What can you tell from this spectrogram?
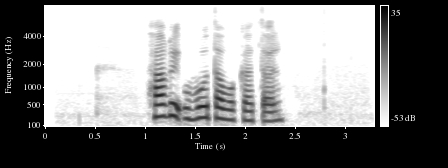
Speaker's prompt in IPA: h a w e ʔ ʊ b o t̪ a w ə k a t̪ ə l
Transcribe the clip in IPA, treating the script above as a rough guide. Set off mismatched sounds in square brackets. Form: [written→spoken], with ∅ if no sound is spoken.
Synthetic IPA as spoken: h a [w→ɣ] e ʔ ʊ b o t̪ a w ə k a t̪ ə l

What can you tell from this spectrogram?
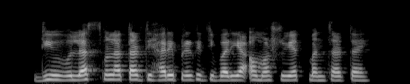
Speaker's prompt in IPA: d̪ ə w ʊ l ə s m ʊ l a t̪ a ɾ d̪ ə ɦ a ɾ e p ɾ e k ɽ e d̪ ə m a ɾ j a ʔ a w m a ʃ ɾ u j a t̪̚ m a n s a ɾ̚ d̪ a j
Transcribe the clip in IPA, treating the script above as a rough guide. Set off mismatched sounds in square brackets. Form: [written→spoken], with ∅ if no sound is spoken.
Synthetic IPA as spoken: d̪ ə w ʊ l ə s m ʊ l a t̪ a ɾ d̪ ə ɦ a ɾ e p ɾ e k ɽ e d̪ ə [m→b] a ɾ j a ʔ a w m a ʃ ɾ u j a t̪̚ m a n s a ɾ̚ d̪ a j

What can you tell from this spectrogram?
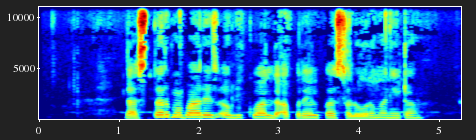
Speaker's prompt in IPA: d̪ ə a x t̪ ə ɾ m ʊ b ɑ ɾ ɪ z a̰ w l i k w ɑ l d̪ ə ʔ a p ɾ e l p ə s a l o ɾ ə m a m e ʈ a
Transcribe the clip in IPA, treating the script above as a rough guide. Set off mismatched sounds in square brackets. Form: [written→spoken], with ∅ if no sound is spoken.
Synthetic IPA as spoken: d̪ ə a [x→s] t̪ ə ɾ m ʊ b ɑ ɾ ɪ z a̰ w l i k w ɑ l d̪ ə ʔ a p ɾ e l p ə s a l o ɾ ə m a [m→n] e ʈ a

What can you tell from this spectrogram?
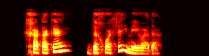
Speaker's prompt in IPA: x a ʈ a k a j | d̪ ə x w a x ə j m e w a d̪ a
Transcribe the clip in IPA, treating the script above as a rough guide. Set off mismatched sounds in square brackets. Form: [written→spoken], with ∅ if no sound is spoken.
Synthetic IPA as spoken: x a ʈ a k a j | d̪ ə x w a x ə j m e w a d̪ a

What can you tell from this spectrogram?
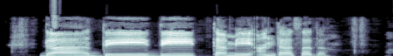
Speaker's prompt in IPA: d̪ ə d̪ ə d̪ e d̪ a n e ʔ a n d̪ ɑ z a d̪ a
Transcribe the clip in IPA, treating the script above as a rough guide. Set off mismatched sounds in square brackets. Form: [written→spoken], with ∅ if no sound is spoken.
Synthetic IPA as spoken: d̪ [ə→ɑ] d̪ ə d̪ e [d̪→t̪] a [n→m] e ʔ a n d̪ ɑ z a d̪ a

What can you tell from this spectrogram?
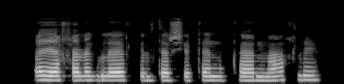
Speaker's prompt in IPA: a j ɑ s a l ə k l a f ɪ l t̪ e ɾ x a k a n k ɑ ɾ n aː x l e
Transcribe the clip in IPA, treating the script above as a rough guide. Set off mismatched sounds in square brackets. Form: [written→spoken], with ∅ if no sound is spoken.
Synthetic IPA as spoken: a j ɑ [s→x] a l ə k l a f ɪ l t̪ [e→a] ɾ [x→ʃ] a k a n k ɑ ɾ n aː x l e

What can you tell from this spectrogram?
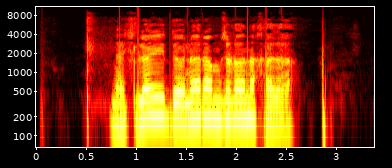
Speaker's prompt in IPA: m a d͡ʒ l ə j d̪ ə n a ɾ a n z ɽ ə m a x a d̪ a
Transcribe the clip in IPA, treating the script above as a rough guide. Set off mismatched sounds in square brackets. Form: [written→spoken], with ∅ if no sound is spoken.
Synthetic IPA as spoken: [m→n] a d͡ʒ l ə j d̪ ə n a ɾ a [n→m] z ɽ ə [m→n] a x a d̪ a

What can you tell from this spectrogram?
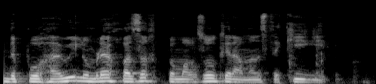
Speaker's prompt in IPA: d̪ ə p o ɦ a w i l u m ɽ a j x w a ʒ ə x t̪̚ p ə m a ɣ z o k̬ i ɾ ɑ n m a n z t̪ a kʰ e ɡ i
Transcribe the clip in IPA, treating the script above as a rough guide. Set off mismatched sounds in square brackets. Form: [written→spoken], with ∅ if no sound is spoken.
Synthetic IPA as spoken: d̪ ə p o ɦ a w i l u m ɽ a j x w a [ʒ→z] ə x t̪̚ p ə m a ɣ z o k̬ [i→e] ɾ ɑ [n→∅] m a n z t̪ a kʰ e ɡ i

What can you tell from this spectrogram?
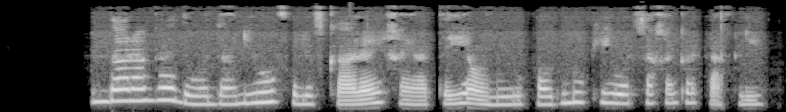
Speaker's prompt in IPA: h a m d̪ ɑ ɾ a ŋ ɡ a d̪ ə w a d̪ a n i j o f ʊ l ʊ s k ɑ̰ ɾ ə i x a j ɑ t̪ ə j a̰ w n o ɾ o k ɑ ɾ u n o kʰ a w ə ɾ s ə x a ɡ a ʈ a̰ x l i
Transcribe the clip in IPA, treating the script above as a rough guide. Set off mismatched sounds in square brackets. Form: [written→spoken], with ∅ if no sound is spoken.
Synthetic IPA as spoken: h a m d̪ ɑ ɾ a ŋ ɡ a d̪ ə w a d̪ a n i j o f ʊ l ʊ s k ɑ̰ ɾ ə [i→j] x a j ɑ t̪ ə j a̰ w n o ɾ o k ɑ ɾ u n o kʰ [a→e] w ə ɾ s ə x a ɡ a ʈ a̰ x l i

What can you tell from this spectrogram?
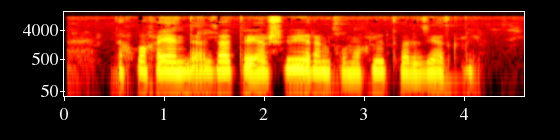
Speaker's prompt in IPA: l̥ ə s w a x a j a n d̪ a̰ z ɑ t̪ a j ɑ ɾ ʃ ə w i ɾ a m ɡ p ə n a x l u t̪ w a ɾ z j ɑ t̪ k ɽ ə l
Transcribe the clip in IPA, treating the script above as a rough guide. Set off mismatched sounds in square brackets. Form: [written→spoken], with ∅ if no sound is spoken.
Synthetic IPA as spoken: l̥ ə [s→x] w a x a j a n d̪ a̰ z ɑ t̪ a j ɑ ɾ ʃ ə w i ɾ a [m→ŋ] ɡ p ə [n→m] a x l u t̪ w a ɾ z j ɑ t̪ k ɽ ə l

